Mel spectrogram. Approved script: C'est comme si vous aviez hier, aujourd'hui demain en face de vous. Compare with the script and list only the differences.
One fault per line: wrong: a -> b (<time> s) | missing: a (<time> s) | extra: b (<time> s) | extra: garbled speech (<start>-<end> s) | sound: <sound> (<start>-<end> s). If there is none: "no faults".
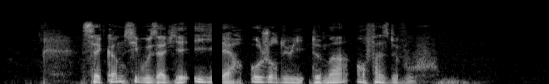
sound: dropout (2.1-2.2 s)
